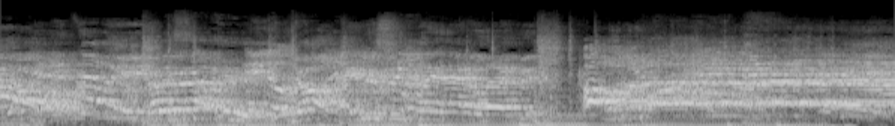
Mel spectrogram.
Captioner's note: students shouting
